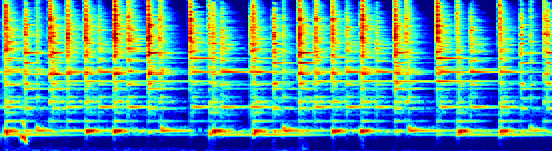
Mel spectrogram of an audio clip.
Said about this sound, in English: The cowbell's a fun thing to talk about.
